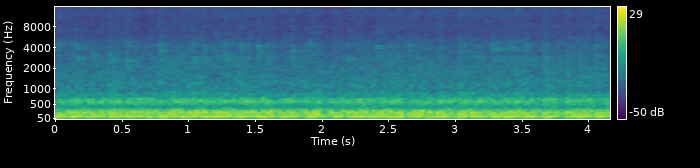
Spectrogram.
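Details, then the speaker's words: Honda CBR600 engine swapped into a go-kart, after carburetor work, idling steadily with an even low burble, all four cylinders firing cleanly; idle seems high, possibly idle screw set too high; normal idle. "we're gonna let this idle for a bit see if anything comes on like the fan man that sounds pretty good"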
